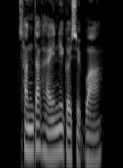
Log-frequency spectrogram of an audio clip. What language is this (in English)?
Cantonese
